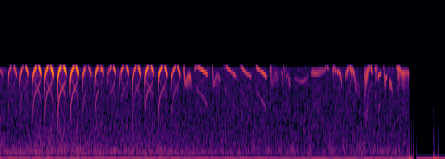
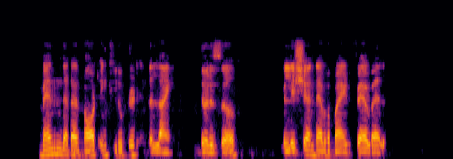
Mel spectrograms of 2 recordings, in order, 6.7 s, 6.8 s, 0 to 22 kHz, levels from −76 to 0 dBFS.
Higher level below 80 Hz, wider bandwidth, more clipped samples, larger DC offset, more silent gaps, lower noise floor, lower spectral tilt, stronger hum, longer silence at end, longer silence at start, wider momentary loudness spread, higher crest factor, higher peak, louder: about the same, -60 dBFS vs -58 dBFS; second, 4 kHz vs 8 kHz; neither; first, 0.7% vs under 0.1%; first, 6.20-6.25 s vs none; second, -46 dBFS vs -61 dBFS; second, 2 dB/octave vs -4.5 dB/octave; neither; second, 0.1 s vs 1.05 s; second, 0 s vs 0.6 s; first, 20 LU vs 8 LU; about the same, 16 dB vs 16 dB; second, -8 dBFS vs -2 dBFS; second, -21 LUFS vs -17 LUFS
